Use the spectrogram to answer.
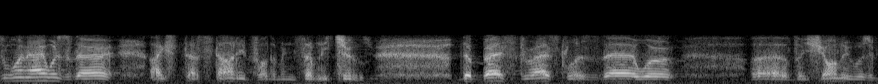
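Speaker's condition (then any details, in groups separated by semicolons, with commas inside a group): Voice box damage after neck operation; voice affected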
